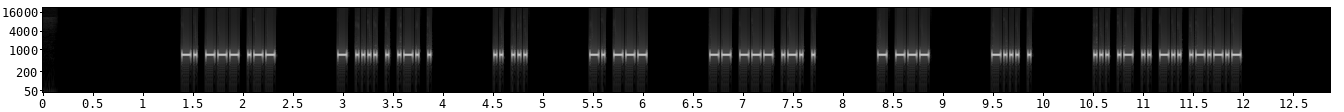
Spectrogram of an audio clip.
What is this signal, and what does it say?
Morse code, heard as a keyed tone, about 40 wpm, 700 Hz. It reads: NOW THERE IS NO MORE TO BE SAID.
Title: 3x Word-Spacing - Sentences from Top 100 Words - 40wpm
